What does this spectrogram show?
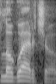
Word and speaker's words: Loguercio: So our last name is pronounced Loguercio.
